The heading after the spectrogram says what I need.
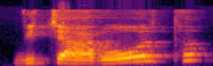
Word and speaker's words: विचारोर्थ: ये अ जो है ना यहाँ ये साइलेंट है, एकदम पूरा अ मत बोलो। विचारो अर्थ व्यंजन योग संक्रांति, विचारो और अर्थ ऐसा मत बोलो इसको, ये साइलेंट।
